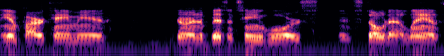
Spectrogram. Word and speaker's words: Byzantine: Yeah, the Byzantine. That's how it's pronounced.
